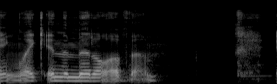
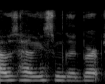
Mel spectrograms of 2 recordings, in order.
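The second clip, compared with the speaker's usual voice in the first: ordinary talk, nothing marked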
